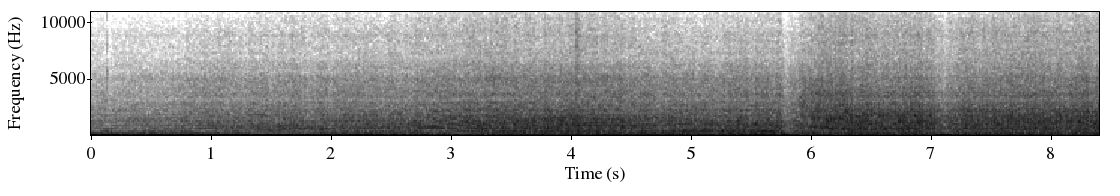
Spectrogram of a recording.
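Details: Port engine of 47 ft Carver motor yacht after repair (bad catchy pulley bearing dealt with), run to about 1000–1500 rpm: steady deep drone, no grinding or squeal, belt no longer flaking; no more noise, supercharger hopefully saved.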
